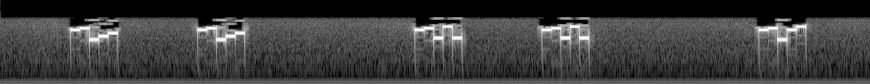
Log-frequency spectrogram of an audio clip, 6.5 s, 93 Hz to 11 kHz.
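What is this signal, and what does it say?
Five-tone selective call (ZVEI), heard as quick runs of five tones, tones of about 70 ms. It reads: 89246 89246 89303 89303 89280
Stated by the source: ZVEI five-tone selective call received on an SDR.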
